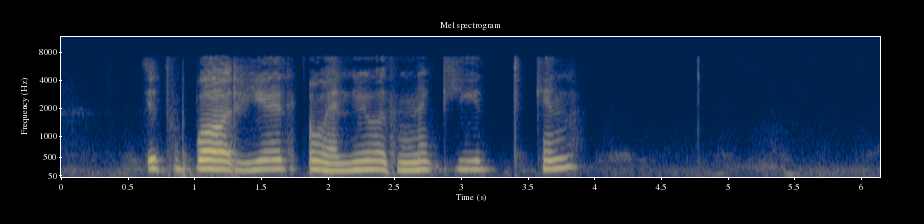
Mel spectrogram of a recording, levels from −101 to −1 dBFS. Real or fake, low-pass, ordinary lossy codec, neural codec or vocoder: fake; 7.2 kHz; none; codec, 16 kHz, 1.1 kbps, Voila-Tokenizer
